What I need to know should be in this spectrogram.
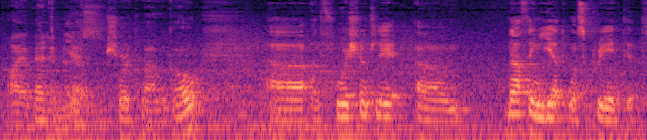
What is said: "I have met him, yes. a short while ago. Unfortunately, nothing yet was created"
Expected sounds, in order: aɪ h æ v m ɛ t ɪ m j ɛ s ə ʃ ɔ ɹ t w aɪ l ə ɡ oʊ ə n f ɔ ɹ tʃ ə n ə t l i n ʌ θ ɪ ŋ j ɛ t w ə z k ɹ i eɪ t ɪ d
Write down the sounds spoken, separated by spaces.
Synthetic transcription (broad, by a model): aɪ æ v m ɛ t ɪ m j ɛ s ʃ ɔ ɹ t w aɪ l ə ɡ oʊ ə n f ɔ ɹ tʃ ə n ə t l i n ʌ θ ɪ ŋ j ɛ t w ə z k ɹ i eɪ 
